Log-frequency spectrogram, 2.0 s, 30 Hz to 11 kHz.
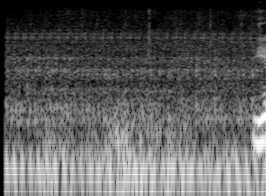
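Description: A 160 cc motorcycle engine running steadily under way, with a low pulsing rumble and wind and tyre noise on a dirt road.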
